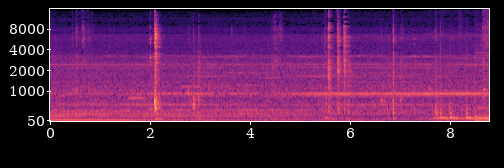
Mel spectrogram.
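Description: A steady low hum with a few sharp clicks and taps from handling the wok, utensils and seasoning beside the stove: one loud click about two seconds in, and a quick cluster of clicks a little past halfway.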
